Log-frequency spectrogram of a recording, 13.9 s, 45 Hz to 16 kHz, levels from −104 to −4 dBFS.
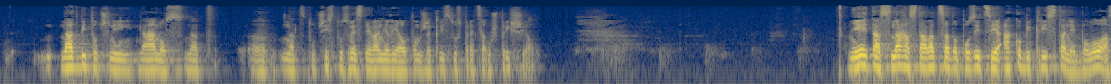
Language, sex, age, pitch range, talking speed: Slovak, male, 30-49, 125-145 Hz, 120 wpm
